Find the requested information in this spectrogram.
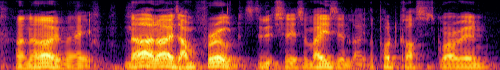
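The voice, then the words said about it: Unwell, sick-sounding voice. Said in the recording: “as you can tell from my voice, I'm not too well.”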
